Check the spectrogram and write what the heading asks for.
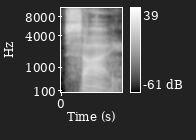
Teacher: remember that p is silent so we start with the S sound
